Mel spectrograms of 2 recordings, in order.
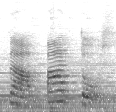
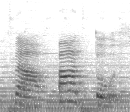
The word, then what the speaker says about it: zapatos: कुछ जगहों पर इसे स प्रोनाउंस किया जाता है तो कुछ जगहों पर इसे त प्रोनाउंस किया जाता है, जैसे तोर्रो या फिर सोर्रो या zapatos, zapatos या फिर zapatos, zapatos।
